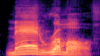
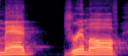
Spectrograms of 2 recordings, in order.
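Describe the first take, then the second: First: The vowel after R sounds like 'uh'. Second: The vowel after R sounds like 'ee'. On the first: The speaker calls it right. "It's like the I is not an I, it's an U" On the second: The speaker calls it wrong. "I was saying Mad Dra. I think I was doing the double D"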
